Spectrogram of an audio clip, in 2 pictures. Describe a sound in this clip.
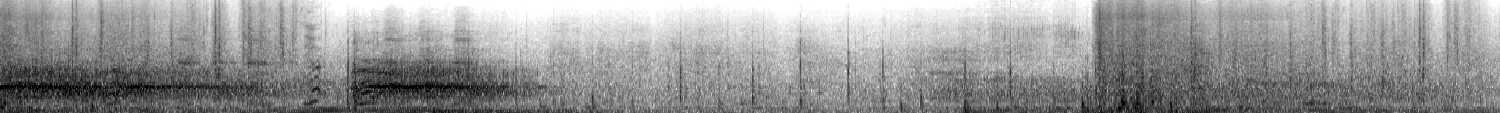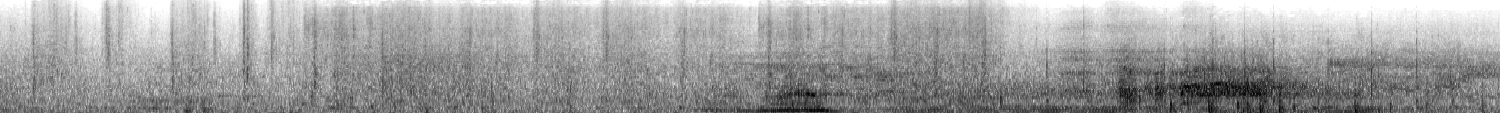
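Footsteps run quickly over wooden boards.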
